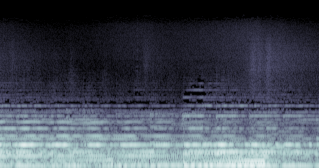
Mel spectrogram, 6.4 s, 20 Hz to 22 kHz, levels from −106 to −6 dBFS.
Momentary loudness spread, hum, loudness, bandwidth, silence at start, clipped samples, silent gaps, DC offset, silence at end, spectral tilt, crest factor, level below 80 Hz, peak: 7 LU; none; -22 LUFS; 2.5 kHz; 0 s; under 0.1%; none; under 0.1%; 0 s; -11.5 dB/octave; 14 dB; -24 dBFS; -6 dBFS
